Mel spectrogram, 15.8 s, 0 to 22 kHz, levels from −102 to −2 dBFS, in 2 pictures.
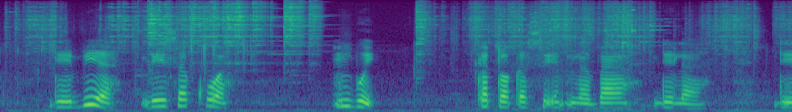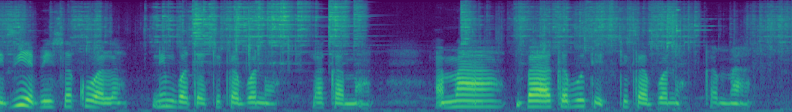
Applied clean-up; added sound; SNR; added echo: none; Cutlery, silverware; 4 dB; none.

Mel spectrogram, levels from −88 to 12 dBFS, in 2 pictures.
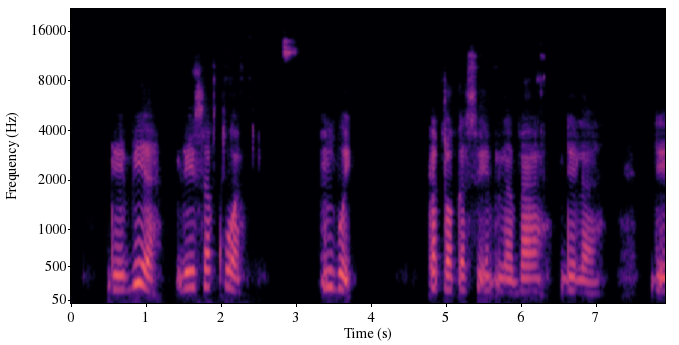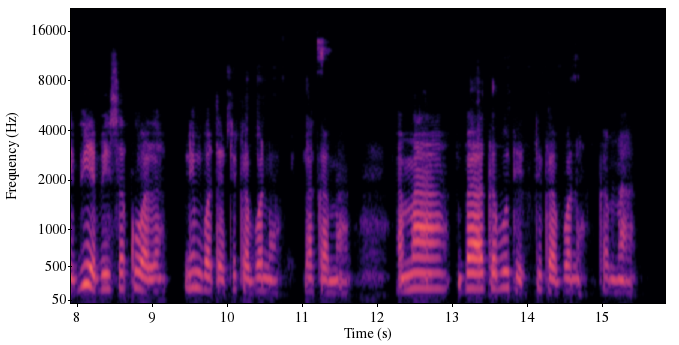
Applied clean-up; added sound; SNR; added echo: neural mask model Resemble Enhance denoiser.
